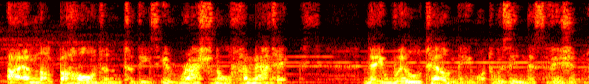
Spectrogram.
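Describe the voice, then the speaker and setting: A haughty commander in a game cutscene, deep-voiced and demanding. His pitch swings widely as he talks, proud and impatient. Faint music sits behind him. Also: big pitch swings, moderate pace, gravelly, full character voice. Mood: scornful, impatient. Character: proud, impatient, commanding man of high status. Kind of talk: video game cutscene dialogue.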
